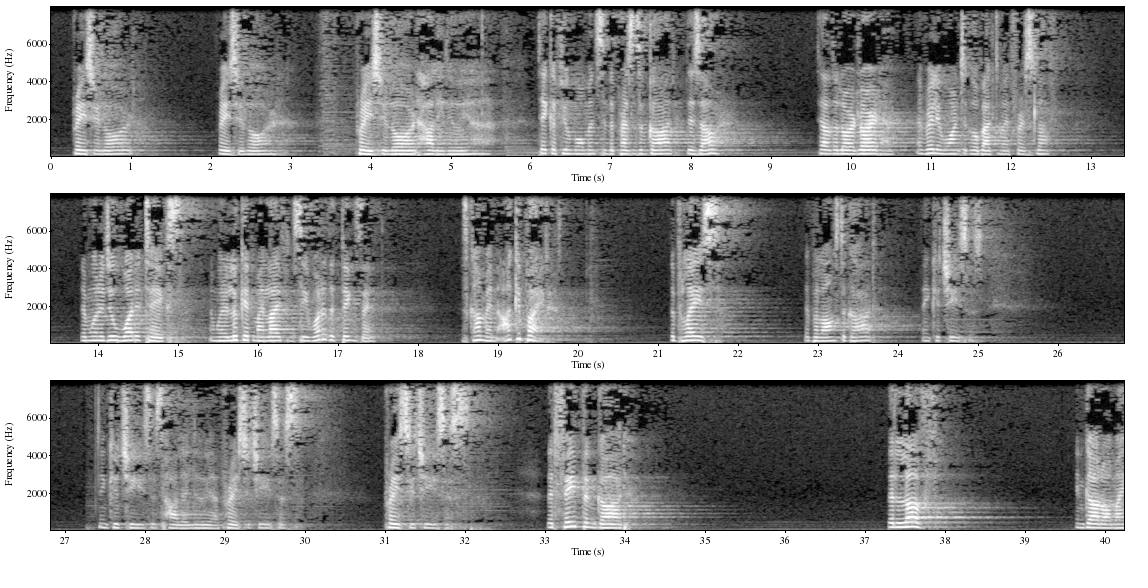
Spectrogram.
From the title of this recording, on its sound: ELBIM Church Sunday LIVE Stream Audio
